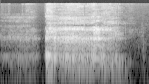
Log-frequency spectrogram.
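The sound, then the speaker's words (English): A single harsh, raspy smoker's cough bursts out after a brief silence, loud and rough for nearly a second before trailing off into quiet hiss. “All right, so that was this week's Jukebox along with some smoker's cough.”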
